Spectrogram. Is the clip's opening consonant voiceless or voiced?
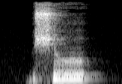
voiceless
